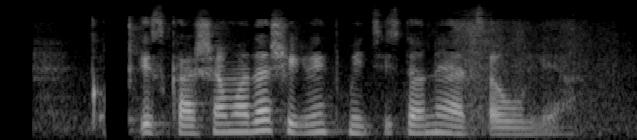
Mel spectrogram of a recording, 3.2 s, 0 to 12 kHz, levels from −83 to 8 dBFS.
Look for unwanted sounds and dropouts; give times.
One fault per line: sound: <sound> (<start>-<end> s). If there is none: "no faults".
sound: dropout (0.5-0.6 s)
